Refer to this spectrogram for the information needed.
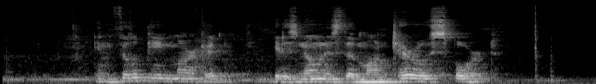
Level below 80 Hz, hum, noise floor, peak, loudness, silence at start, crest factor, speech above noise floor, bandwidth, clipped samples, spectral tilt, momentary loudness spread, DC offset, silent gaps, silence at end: -48 dBFS; none; -46 dBFS; -6 dBFS; -20 LUFS; 0.05 s; 16 dB; 26 dB; 15.5 kHz; under 0.1%; -6 dB/octave; 22 LU; under 0.1%; none; 0.35 s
